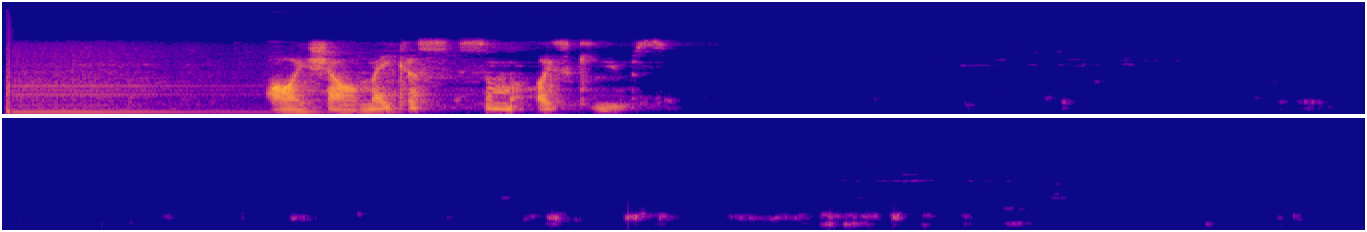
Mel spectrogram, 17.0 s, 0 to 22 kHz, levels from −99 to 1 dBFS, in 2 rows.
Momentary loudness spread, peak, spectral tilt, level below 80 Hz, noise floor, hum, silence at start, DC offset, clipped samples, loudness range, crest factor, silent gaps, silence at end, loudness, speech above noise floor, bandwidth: 24 LU; -6 dBFS; -3.5 dB/octave; -68 dBFS; -76 dBFS; none; 0 s; under 0.1%; under 0.1%; 19 LU; 30 dB; none; 12.9 s; -27 LUFS; 49 dB; 6 kHz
